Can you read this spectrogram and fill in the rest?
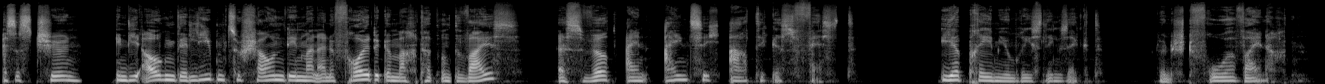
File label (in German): Werbung Premiumsekt; LOFT VOICES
